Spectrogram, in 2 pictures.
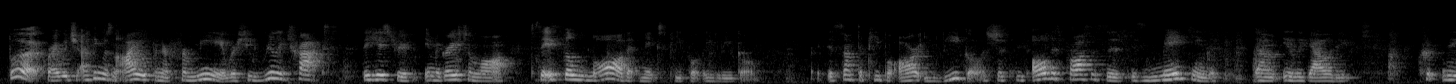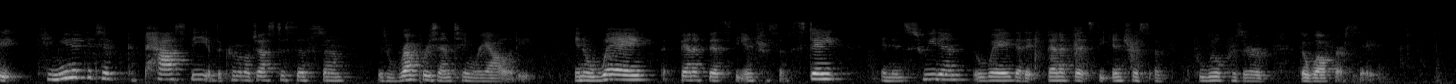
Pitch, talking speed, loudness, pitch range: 190 Hz, 180 wpm, -31 LUFS, 170-230 Hz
